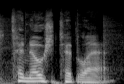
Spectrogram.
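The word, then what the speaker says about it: Tenochtitlan: It's Tanoshitlan. And Mayan cities are hard to pronounce too.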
